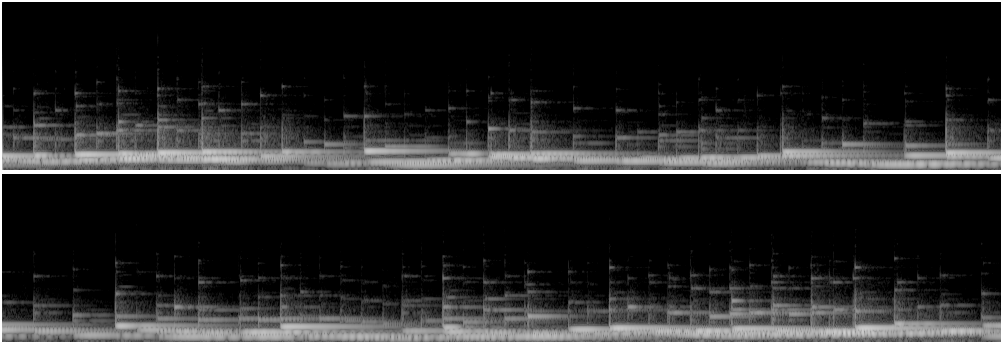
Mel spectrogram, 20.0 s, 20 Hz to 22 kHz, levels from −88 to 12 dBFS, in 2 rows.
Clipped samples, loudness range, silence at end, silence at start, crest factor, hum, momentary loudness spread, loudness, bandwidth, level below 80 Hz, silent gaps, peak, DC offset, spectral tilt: under 0.1%; 5 LU; 0 s; 0 s; 16 dB; none; 10 LU; -20 LUFS; 3.3 kHz; -52 dBFS; none; -4 dBFS; under 0.1%; -14 dB/octave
